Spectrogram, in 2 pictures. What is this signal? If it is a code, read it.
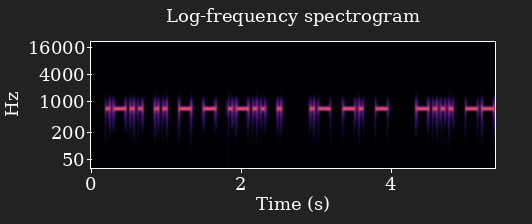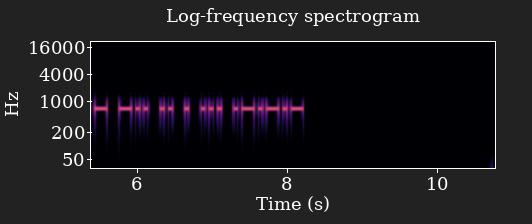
Morse code, heard as a keyed tone, about 22 wpm, 700 Hz. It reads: LITTLE ANT BODIES.
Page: morse-code-ninja-practice-22wpm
